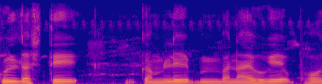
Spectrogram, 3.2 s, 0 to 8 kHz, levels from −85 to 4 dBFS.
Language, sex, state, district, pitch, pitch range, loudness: Hindi, male, Uttar Pradesh, Budaun, 145 Hz, 135-145 Hz, -29 LUFS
